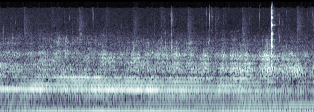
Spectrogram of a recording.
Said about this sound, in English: Little airplane going by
